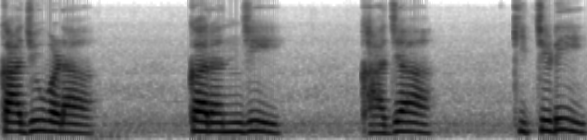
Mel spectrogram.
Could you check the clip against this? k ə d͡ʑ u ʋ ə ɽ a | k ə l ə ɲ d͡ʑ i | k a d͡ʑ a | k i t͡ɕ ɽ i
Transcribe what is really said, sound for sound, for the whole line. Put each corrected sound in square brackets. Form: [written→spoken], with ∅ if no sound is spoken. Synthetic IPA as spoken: k [ə→a] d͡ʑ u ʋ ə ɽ a | k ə [l→ɾ] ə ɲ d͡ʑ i | [k→kʰ] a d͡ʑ a | k i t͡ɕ ɽ i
